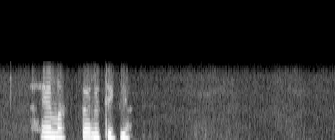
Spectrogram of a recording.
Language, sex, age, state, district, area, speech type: Santali, female, 18-30, West Bengal, Bankura, rural, conversation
